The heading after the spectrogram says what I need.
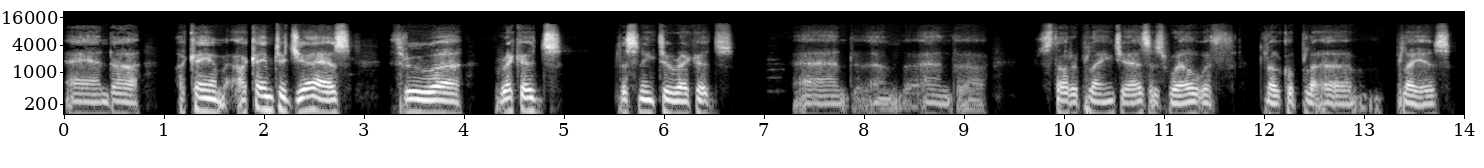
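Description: An older man from South Africa, a saxophonist interviewed about his life in music, speaking softly and haltingly with many pauses. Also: medium pitch, fairly even intonation, creaky, breathy edge, no echo. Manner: soft-spoken, halting with frequent pauses. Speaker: guest saxophonist. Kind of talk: casual interview.

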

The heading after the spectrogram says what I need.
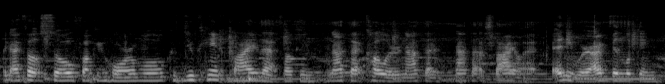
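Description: Brisk and steady in tone, her voice sits on the low side. She's a young Michigan vlogger in casual late-night conversation, with music behind her, rambling, swearing and using plenty of fillers.

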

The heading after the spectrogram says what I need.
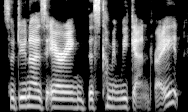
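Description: A woman's voice: fairly low pitch, expressive, normal speed, dry recording. A woman, a podcast guest chatting casually, with many fillers and restarts. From Canada. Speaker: guest, K-drama writer.

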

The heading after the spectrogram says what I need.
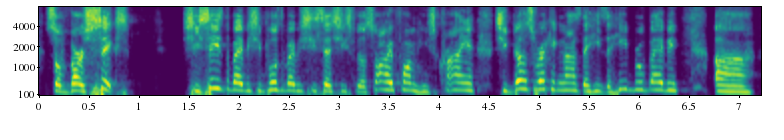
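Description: A man preaches a sermon in church in a very high, fairly bright voice at a fairly quick pace, with no room sound. He repeats his lines in a rhythmic build, calls out to the congregation, and sometimes breaks into a sung chant.

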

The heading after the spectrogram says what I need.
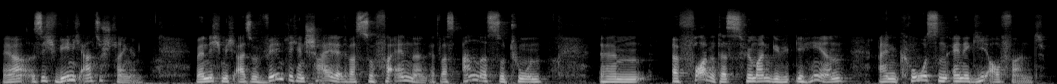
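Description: A man's voice: mid-range voice, big pitch swings, normal speed, gravelly, mellow. A male pastor giving a sermon, talking conversationally to his listeners with many fillers and direct questions.

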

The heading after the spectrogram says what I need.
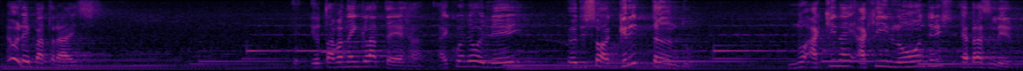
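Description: A man preaches from a pulpit, his voice sitting very high and pushing hard on key phrases. He calls out to the congregation for answers. The sound carries a long hall reverb with music playing beneath. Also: animated, unhurried, long pauses. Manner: emphatic preaching with call-and-response. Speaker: pastor. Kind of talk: sermon. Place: church hall. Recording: echoey hall with music behind.

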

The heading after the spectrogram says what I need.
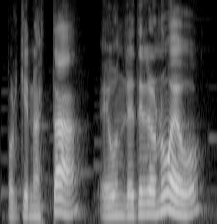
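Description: A fired-up Chilean man in middle age tells his own story straight to camera, his fairly high voice jumping as he acts out both sides of the quarrel. Faint music plays under him. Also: normal speed, dull audio. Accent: Chilean Spanish. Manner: animated, indignant, acts out quoted exchanges. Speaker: lawyer telling a personal story.

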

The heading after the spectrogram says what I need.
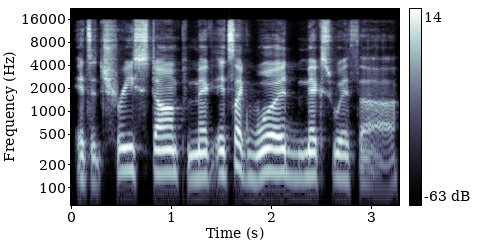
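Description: A man chatting casually on a podcast, reading out folk legends in an animated, joking way. He keeps the tone loose and playful as he tells the stories. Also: medium pitch, takes it slowly, gravelly. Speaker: podcast co-host.

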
